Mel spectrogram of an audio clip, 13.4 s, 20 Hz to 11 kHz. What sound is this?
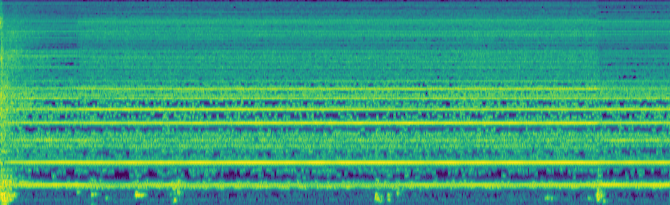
Dumpster Pressing 3
(CAUTION: Adjust volume before playing this sound!)
A short segment of the "Dumpster_Press_2" sound rendered as a separate clip for editing purposes.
